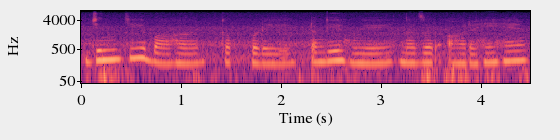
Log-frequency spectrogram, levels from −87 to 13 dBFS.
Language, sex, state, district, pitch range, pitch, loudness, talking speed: Hindi, female, Punjab, Kapurthala, 185-225 Hz, 195 Hz, -16 LUFS, 135 wpm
